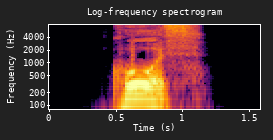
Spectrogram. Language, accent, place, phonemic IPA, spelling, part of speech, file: German, Germany, Berlin, /ˈkoːs/, kos, verb, De-kos.ogg
- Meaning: singular imperative of kosen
